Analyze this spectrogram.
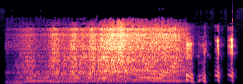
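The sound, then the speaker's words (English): A car engine revs loudly and steadily for nearly three seconds, its pitch climbing, then cuts into three short, sharp blips of the throttle. “I think I'll tell you about my car, the sadist.”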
